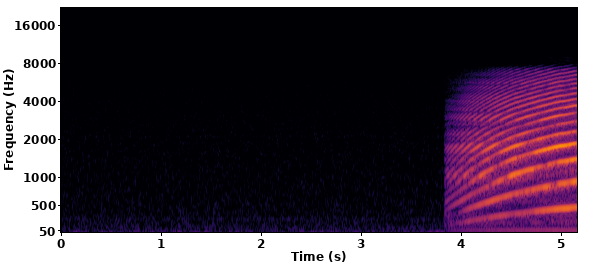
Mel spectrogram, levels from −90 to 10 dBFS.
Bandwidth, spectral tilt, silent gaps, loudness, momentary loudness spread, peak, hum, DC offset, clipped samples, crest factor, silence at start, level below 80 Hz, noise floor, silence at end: 7.8 kHz; 0 dB/octave; none; -21 LUFS; 17 LU; -10 dBFS; none; under 0.1%; under 0.1%; 18 dB; 3.9 s; -62 dBFS; -73 dBFS; 0 s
